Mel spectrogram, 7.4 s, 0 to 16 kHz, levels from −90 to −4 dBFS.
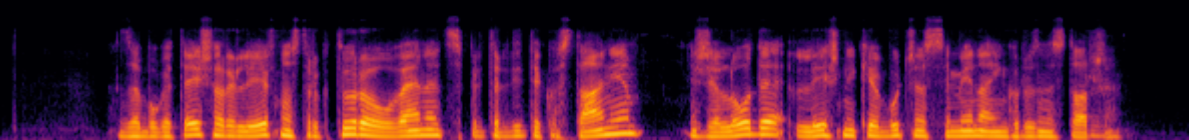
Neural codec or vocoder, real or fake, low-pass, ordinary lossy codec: none; real; 7.2 kHz; Opus, 16 kbps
